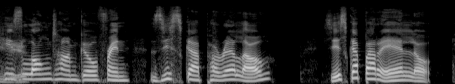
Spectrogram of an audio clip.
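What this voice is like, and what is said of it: Put-on Spanish accent, like Gloria. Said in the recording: “did I just do the Spanish accent? ... Gloria from Modern Family there for a while.”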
